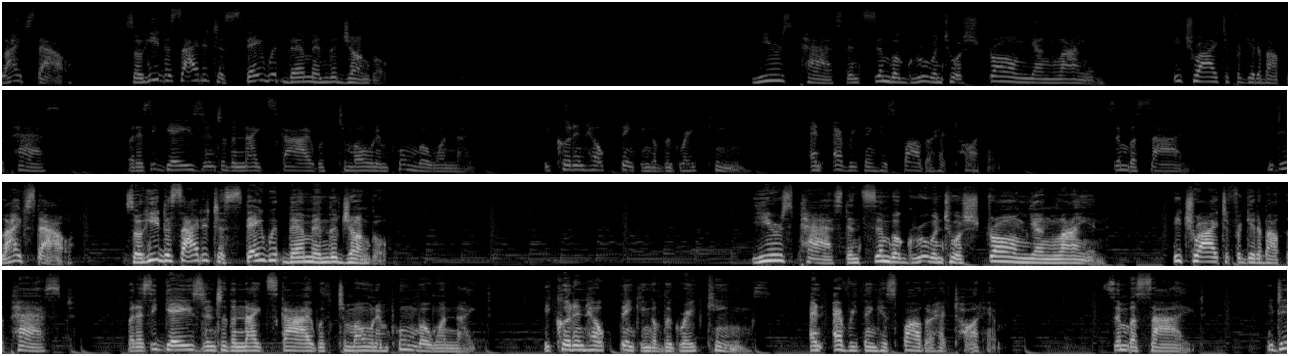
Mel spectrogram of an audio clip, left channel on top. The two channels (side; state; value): left; quieter; 22.3 dB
